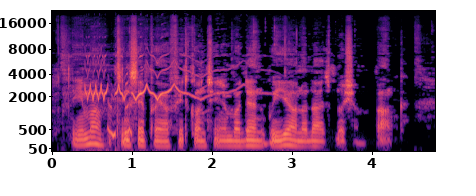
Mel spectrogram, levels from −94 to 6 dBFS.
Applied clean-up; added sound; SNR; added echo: classical method spectral subtraction.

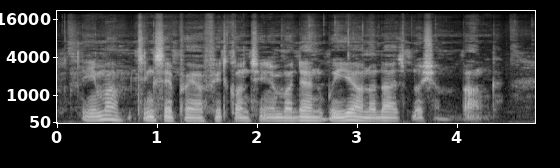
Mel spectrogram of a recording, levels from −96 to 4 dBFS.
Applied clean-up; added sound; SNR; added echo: none; none; none; none.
